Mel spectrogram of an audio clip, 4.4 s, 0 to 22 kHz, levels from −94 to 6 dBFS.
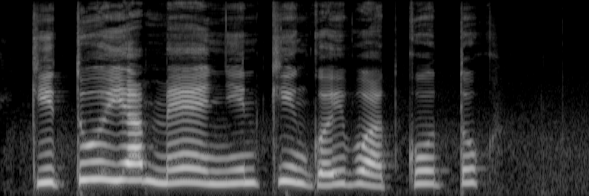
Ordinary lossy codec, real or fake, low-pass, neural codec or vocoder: none; real; none; none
